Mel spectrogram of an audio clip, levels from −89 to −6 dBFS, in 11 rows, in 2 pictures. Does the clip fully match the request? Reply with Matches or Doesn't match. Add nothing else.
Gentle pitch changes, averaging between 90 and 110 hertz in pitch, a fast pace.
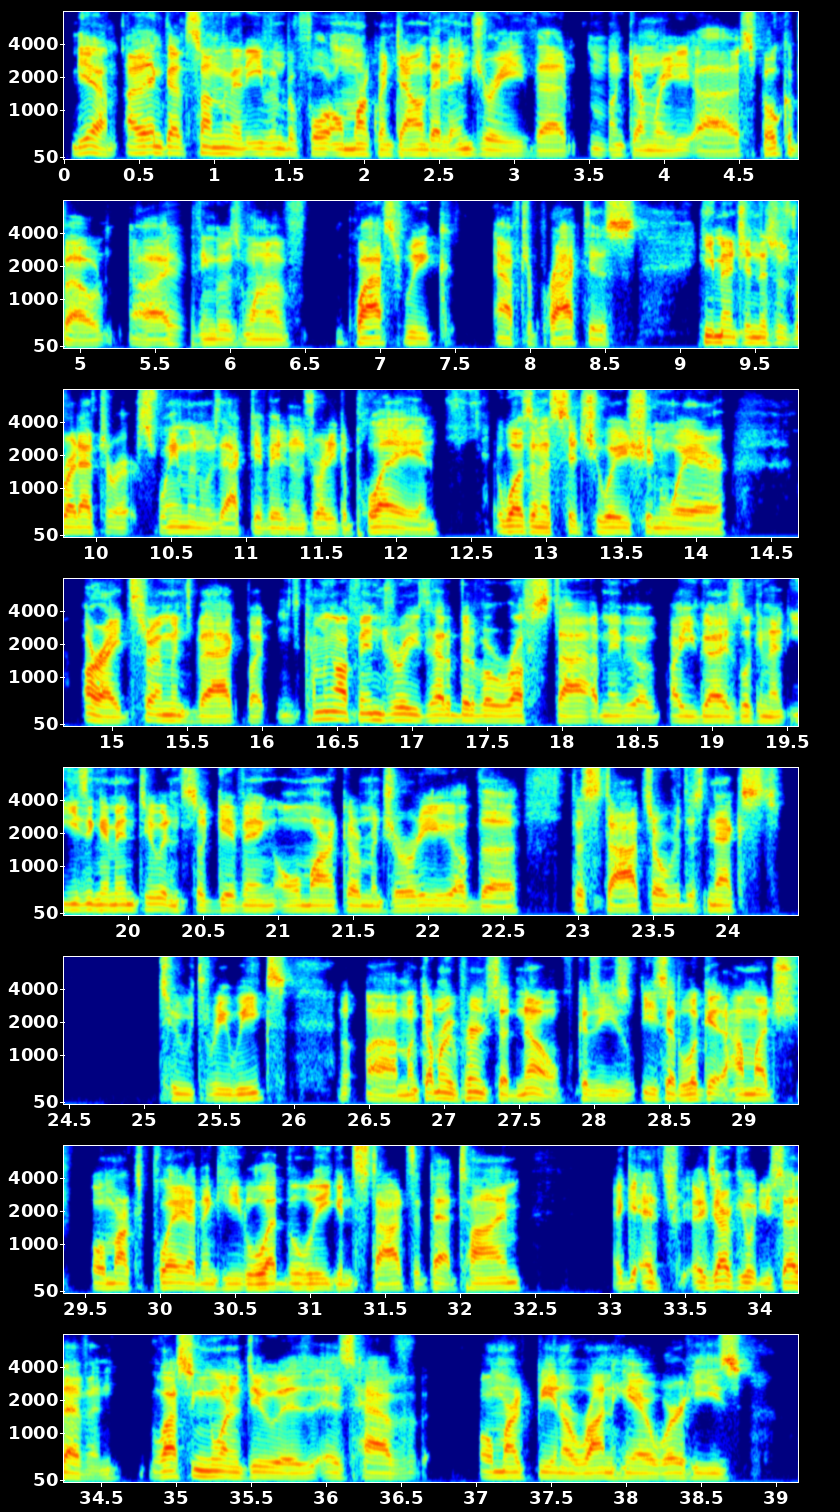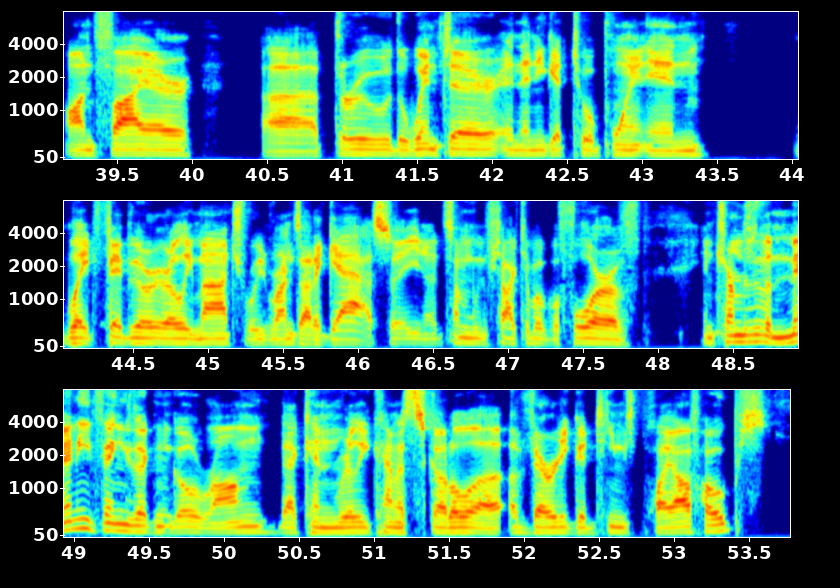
Matches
